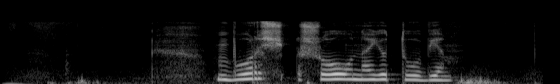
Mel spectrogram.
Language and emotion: Russian, neutral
